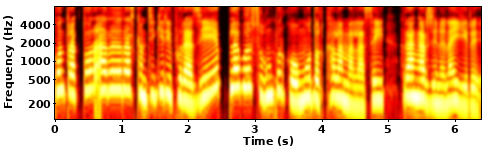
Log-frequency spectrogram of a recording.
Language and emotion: Bodo, disgusted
